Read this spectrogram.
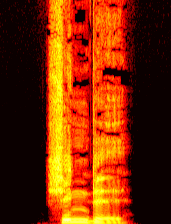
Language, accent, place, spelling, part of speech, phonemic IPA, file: German, Germany, Berlin, Schindel, noun, /ˈʃɪndl̩/, De-Schindel.ogg
- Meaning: 1. shingle 2. a paddle used in the game of hornussen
